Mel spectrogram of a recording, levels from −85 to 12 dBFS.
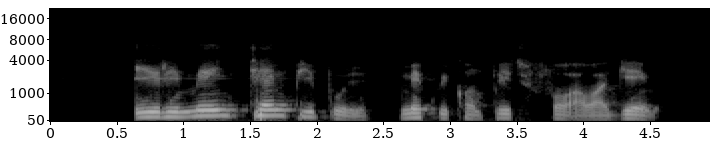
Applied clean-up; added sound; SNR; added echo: neural mask model DeepFilterNet 3.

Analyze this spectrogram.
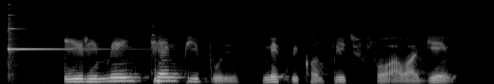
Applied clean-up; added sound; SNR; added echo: none; Glockenspiel; 8 dB; none.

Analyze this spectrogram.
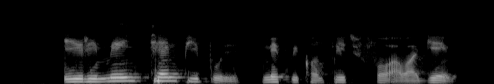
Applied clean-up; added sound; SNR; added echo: neural mask model Resemble Enhance denoiser.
